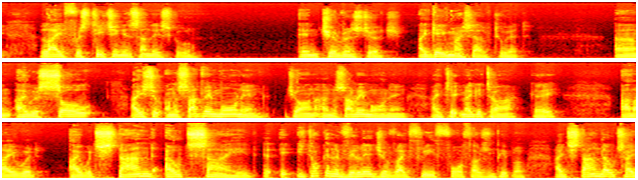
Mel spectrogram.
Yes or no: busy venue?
no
